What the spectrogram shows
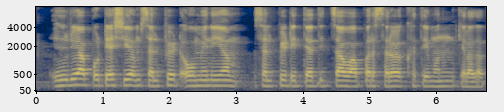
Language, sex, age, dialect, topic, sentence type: Marathi, male, 18-24, Standard Marathi, agriculture, statement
